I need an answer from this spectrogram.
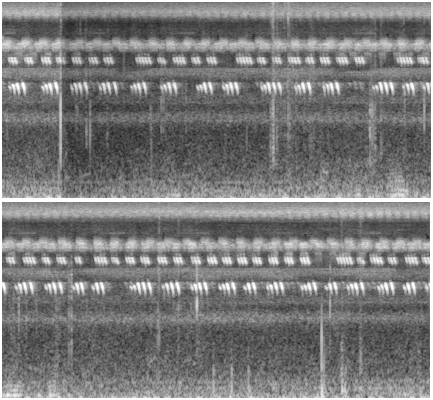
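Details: Several crickets calling together. Pulsed chirps pour out in steady trains, with brief clicks and pops scattered through, and an unbroken piercing high-pitched hum sustained throughout.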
